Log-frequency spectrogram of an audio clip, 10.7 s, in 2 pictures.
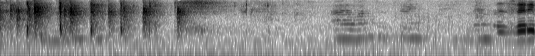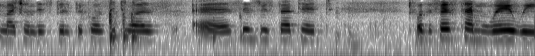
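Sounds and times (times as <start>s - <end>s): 
round of applause: 0.0s - 2.2s
speech: 5.2s - 8.8s, 9.5s - 10.6s.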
